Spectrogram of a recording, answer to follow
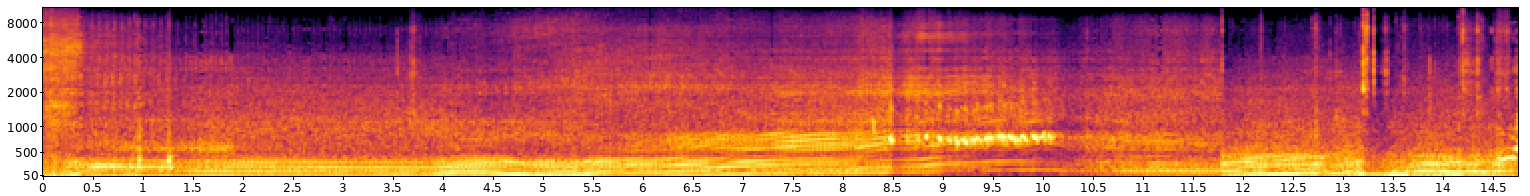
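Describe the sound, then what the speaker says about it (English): A Mazda NA Miata with a manual transmission revs and shifts while driving, engine tone climbing and dropping through gear changes, with a brief dip around the middle before pulling again. "I love that crunch from first to second gear and the dryness from second to third gear."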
